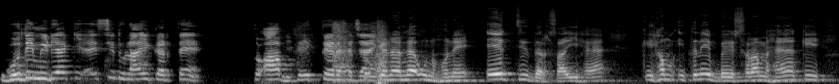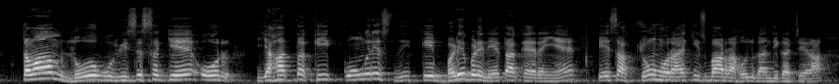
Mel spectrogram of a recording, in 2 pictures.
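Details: Adult male speaker; Normal fluent speech.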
